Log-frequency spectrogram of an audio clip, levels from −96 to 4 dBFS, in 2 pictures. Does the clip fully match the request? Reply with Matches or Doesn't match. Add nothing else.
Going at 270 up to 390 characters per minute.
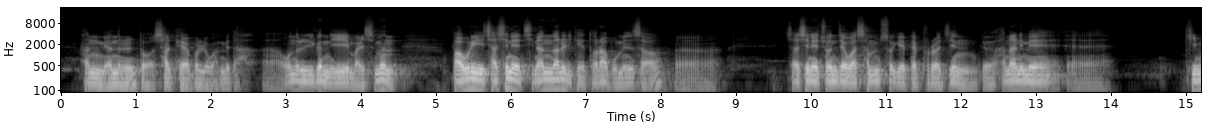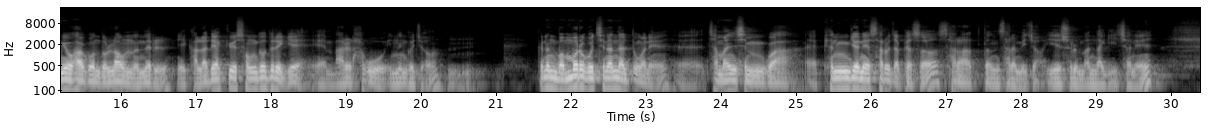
Doesn't match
